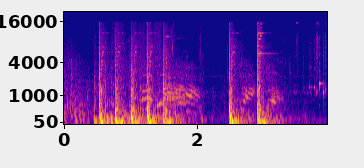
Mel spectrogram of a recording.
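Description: A rifle fires several sharp shots.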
